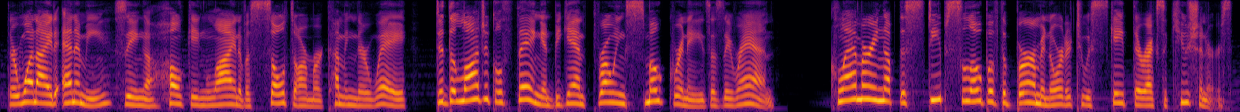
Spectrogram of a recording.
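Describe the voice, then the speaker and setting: High-voiced woman narrating fiction. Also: animated, normal speed, no echo, faint music behind. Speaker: audiobook narrator. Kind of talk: dramatic scripted fiction narration.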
